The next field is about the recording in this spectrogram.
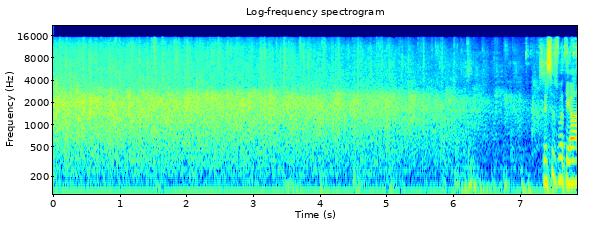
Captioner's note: applause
